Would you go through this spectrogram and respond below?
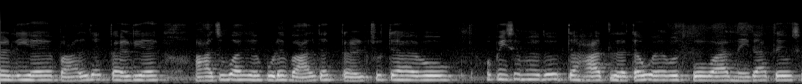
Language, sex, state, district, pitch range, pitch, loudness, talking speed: Hindi, male, Bihar, Vaishali, 195-210 Hz, 205 Hz, -18 LUFS, 150 wpm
